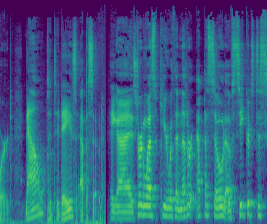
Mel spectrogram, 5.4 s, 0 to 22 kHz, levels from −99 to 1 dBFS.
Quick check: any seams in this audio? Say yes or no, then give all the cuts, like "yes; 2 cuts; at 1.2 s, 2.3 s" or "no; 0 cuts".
yes; 3 cuts; at 0.9 s, 2.1 s, 3.2 s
